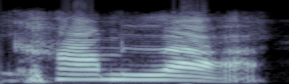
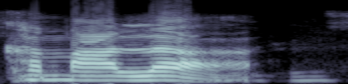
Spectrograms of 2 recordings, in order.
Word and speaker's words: Kamala: Also, her name is Kamala, not Kamala. As Black people, pronunciation of her name is critical, so let's pronounce her name correct.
